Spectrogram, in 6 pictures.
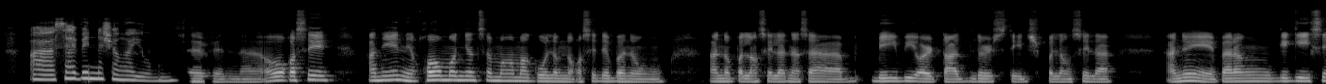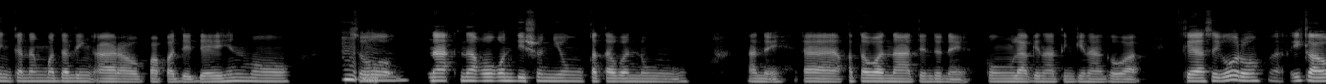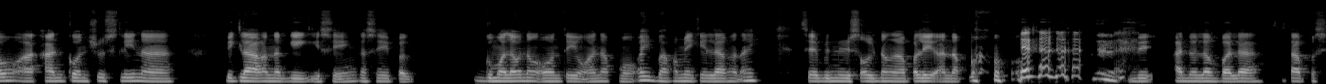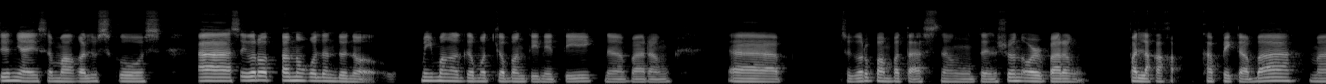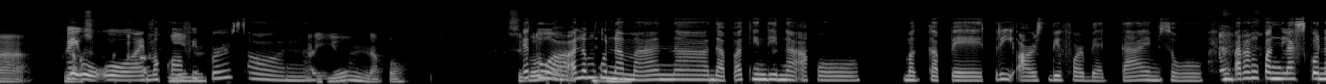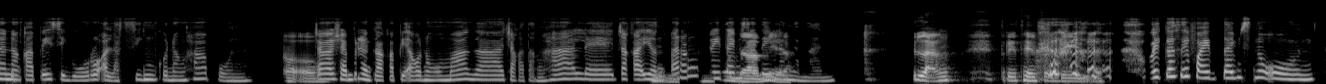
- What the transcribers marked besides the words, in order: tapping; laugh; laughing while speaking: "ko"; other background noise; other noise; scoff; laugh
- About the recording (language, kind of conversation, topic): Filipino, advice, Bakit palagi kang nagigising sa gitna ng gabi?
